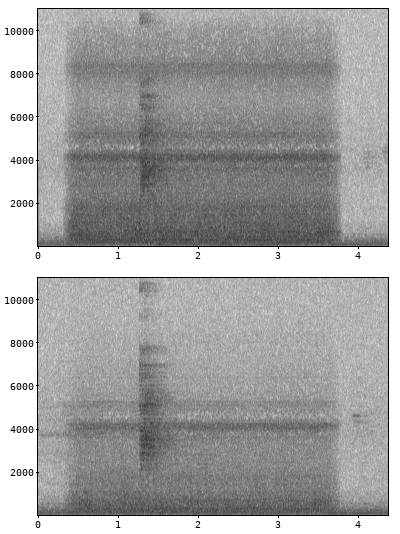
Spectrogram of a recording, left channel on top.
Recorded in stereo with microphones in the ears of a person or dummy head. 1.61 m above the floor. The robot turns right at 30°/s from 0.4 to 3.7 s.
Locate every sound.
1.3 s a clunk: 30° right (ahead or behind), 8.5 m; by 1.5 s 35° right (ahead or behind), 8.5 m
